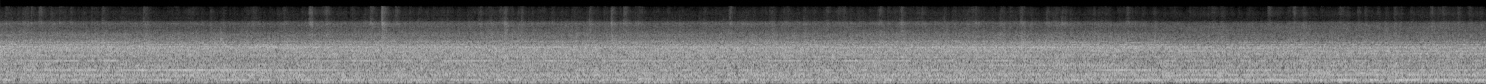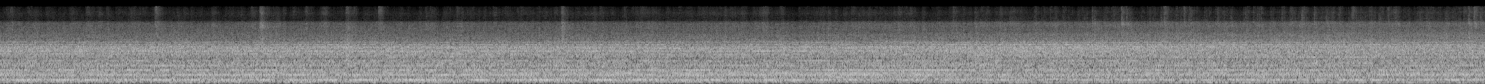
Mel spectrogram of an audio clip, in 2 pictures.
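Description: Flash butt rail welding machine running during a weld's low-voltage stage: a loud, steady machine hum that holds a constant pitch, with faint scattered crackles.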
